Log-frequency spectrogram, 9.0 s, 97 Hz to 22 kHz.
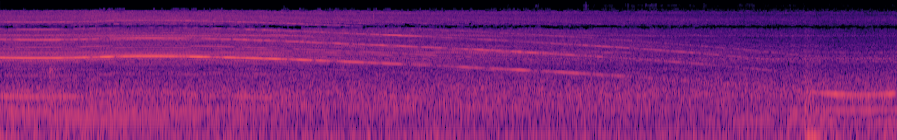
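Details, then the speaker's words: Indesit Innex XWSC61252 washing machine after repair of a no-drain fault (filter already cleaned), spin test: smooth motor whine gliding steadily down over even drum rumble, no scraping or knocking; normal spin, machine now working. "Oh, there we are. It is turning out. So, I believe that is that was the only thing wrong with this machine."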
